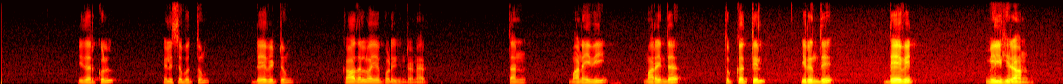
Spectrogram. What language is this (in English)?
Tamil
